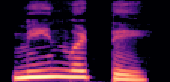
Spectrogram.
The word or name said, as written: ಮೌನವಡು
